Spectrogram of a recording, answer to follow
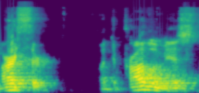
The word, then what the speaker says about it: Arthur: gave me the name Arthur but the problem is the Dutch does not have the th sound so my parents could never pronounce my name uh my mother still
